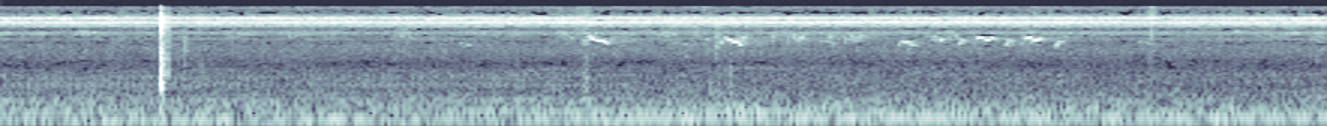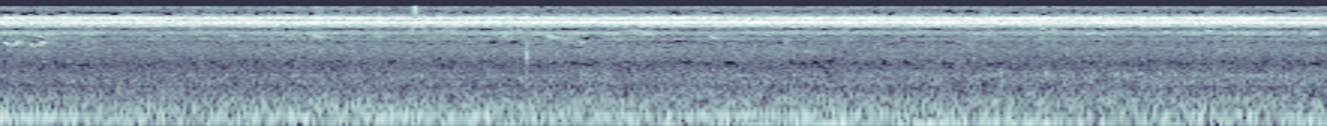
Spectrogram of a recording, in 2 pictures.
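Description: Steady high-pitched chorus of insects over a low steady rumble, with one sharp click about a second in and a few faint bird chirps a few seconds later.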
